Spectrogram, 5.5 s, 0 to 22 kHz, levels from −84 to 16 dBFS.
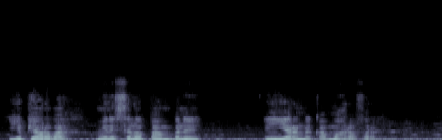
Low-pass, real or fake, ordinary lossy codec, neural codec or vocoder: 7.2 kHz; real; Opus, 24 kbps; none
